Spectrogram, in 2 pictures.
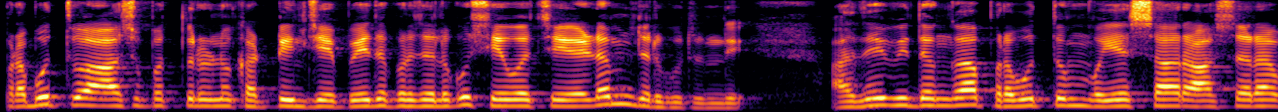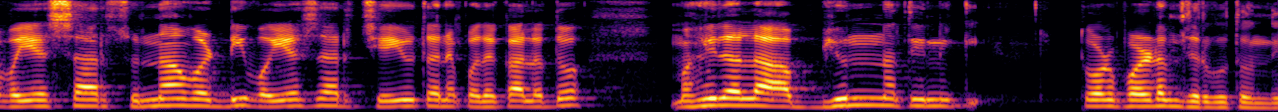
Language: Telugu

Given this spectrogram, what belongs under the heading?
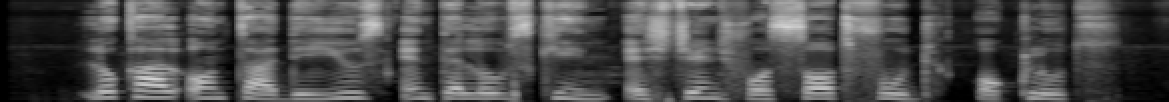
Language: Nigerian Pidgin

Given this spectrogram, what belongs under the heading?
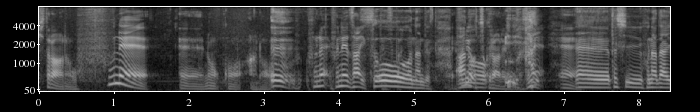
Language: Japanese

